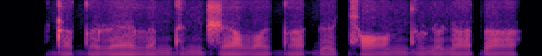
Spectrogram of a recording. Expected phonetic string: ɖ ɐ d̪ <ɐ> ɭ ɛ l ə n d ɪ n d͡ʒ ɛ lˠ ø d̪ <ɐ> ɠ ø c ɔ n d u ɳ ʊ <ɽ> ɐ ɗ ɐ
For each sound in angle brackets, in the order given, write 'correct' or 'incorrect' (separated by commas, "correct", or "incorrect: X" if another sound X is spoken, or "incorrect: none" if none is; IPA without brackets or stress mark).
correct, correct, incorrect: ɳ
